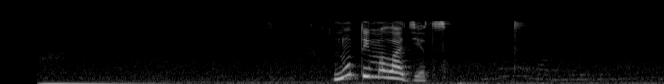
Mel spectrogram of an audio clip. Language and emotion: Russian, positive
